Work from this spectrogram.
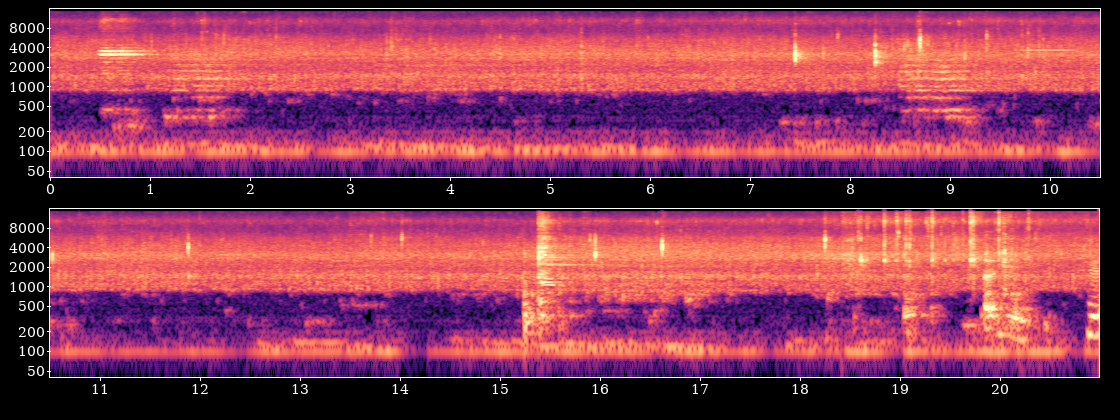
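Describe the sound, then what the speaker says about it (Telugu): Small okra pakodi fritters fry in hot oil with a soft, continuous sizzle and scattered pops, plus occasional clinks and stirring sounds partway through. "ఇవి వేగుతున్నాయి"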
